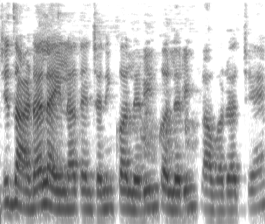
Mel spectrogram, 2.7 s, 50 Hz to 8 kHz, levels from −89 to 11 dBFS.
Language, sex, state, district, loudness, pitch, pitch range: Konkani, female, Goa, North and South Goa, -18 LUFS, 190 Hz, 180-200 Hz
